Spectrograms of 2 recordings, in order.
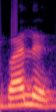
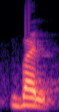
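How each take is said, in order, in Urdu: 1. آخری لام ایک گونجتے ہوئے جھٹکے کے ساتھ ختم ہوتا ہے۔ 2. آخری لام بغیر کسی جھٹکے کے صاف رک جاتا ہے۔ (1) "بل نہیں پڑھنا" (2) "لام ساکن پہ قلقلہ نہیں ہونا چاہیے"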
